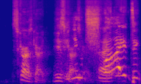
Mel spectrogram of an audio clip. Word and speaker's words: Skarsgård: Ben Skroken. Skarsgård.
